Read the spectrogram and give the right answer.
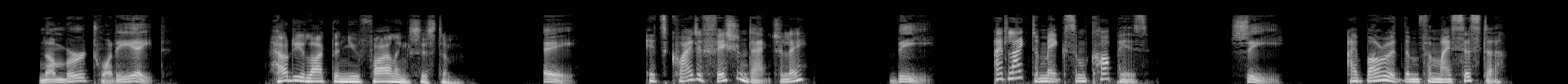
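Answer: A: It's quite efficient, actually.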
